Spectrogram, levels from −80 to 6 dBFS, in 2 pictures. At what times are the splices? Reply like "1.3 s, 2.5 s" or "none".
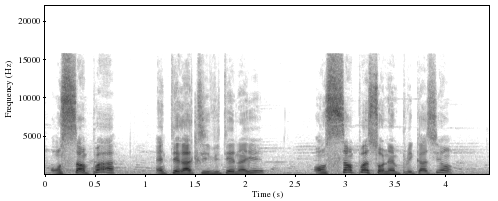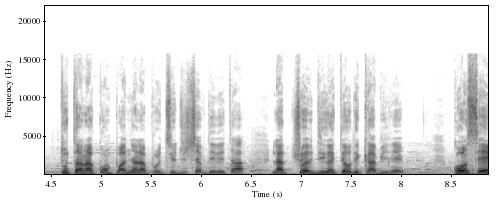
none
